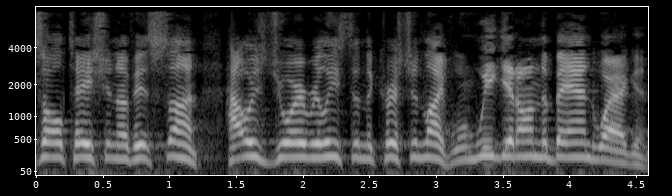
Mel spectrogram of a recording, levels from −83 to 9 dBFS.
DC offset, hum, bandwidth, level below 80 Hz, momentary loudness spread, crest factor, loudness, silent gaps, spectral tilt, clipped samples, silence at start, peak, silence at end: under 0.1%; none; 7.6 kHz; -62 dBFS; 6 LU; 18 dB; -24 LUFS; none; -5 dB/octave; under 0.1%; 0 s; -6 dBFS; 0 s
